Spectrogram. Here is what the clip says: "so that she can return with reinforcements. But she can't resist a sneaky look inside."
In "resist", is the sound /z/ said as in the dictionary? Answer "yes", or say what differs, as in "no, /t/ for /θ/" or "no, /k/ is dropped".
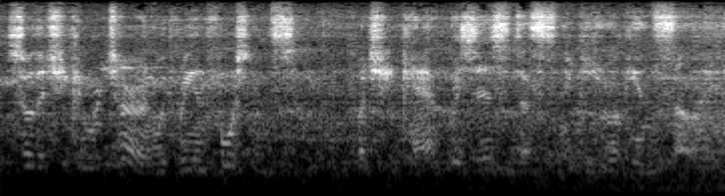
yes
